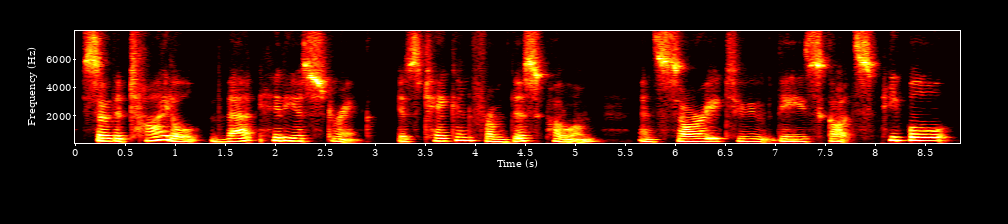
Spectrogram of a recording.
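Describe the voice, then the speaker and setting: Middle-aged woman host, casual book talk, slow and gravelly, corrects herself often. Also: lowish voice. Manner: chatty, self-correcting, careful reading aloud.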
